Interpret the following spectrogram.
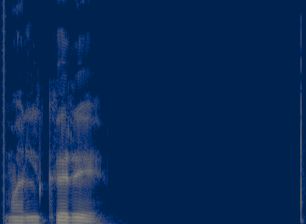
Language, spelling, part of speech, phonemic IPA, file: Pashto, ملګرې, noun, /məlɡəre/, Malgare.ogg
- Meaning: 1. friend 2. companion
